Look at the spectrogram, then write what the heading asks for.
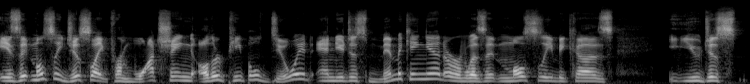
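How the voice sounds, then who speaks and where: A man with a bright, crisp-edged voice at an average pitch hosts a casual interview. His questions wander loosely as he chats. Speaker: podcast interviewer.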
